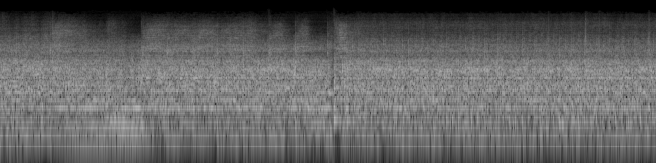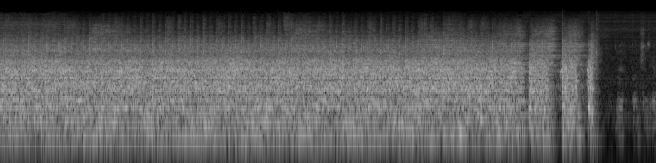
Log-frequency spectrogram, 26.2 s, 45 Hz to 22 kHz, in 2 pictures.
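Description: Loud playback of an unmixed grindcore track, with dense drums and guitars running without a break until it stops about 24 seconds in.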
